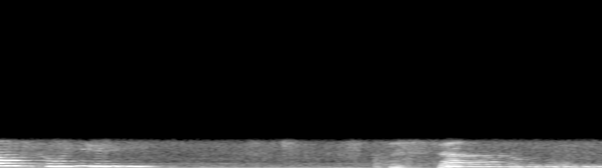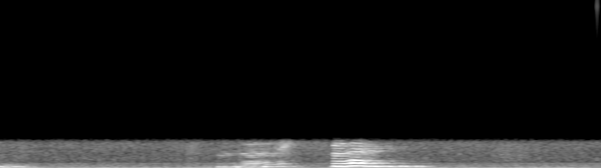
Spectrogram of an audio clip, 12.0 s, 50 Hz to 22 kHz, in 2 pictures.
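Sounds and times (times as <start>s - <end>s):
woman singing: 0.0s - 1.6s, 4.0s - 6.4s, 8.2s - 10.4s.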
